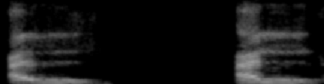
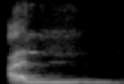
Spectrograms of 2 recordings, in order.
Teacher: مخرج بھی بند ہوا اور آواز بھی ٹریول کر رہی ہے, اور اس وجہ سے تھوڑا ٹائم دیں گے ال, ال ہلکا سا تھوڑا لمبا کھینچیں گے ال.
